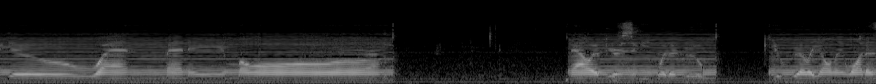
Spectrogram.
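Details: User singing Happy Birthday with an electrolarynx: a monotone buzzing voice with very little pitch range, struggling to hit notes.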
